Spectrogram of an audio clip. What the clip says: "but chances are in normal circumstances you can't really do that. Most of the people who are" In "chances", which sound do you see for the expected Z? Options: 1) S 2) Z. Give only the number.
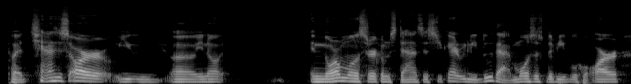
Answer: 1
